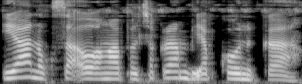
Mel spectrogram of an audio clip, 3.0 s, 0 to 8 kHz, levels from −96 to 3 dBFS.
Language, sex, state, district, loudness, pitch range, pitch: Garo, female, Meghalaya, South Garo Hills, -16 LUFS, 190-225 Hz, 200 Hz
